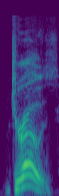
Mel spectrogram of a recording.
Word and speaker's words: Droz: Hey, you pronounce it Drots? Droz. Rhymes with Rose.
